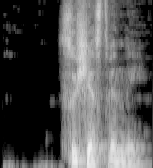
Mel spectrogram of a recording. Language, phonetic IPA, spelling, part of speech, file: Russian, [sʊˈɕːestvʲɪn(ː)ɨj], существенный, adjective, Ru-существенный.ogg
- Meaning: 1. essential (of high importance) 2. substantial (large in size, quantity, or value)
